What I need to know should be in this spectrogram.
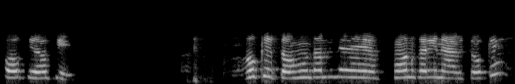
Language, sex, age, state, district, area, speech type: Gujarati, male, 18-30, Gujarat, Kutch, rural, conversation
